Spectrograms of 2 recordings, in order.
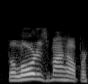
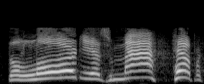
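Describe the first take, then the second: First: It is said at a normal, moderate volume. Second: It is said more loudly and forcefully. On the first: "Say this with me" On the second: "Let's do it again louder"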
